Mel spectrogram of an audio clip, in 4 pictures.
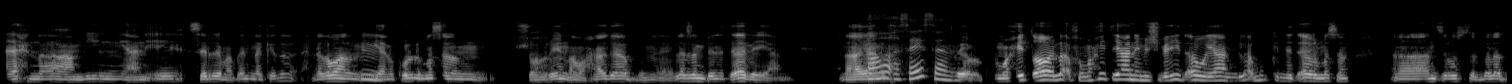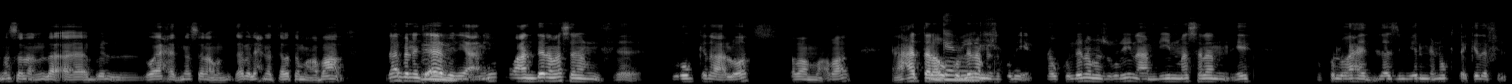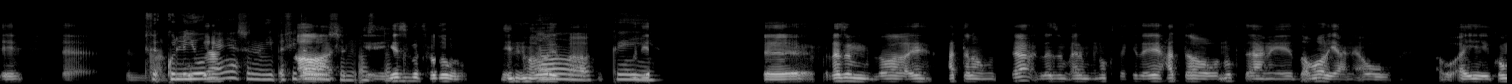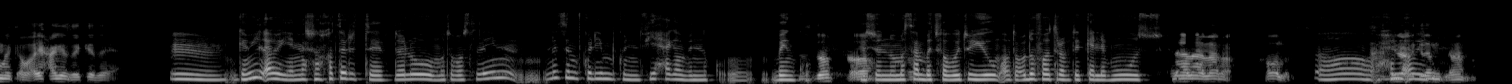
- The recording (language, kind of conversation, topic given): Arabic, podcast, إيه سرّ شِلّة صحاب بتفضل مكملة سنين؟
- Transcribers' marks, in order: tapping; in English: "group"; in English: "الgroup"; laughing while speaking: "إن هو"; in English: "comic"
